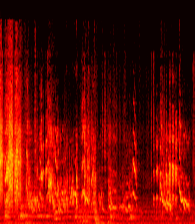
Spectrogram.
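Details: Budgie breeding pairs chirp loudly, opening with a harsh squawky burst, then fast warbled twitters and sliding whistled notes.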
